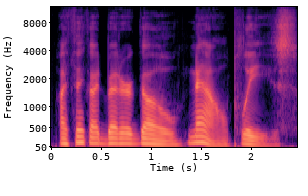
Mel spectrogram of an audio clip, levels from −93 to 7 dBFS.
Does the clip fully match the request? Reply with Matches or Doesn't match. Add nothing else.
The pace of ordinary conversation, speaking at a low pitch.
Matches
